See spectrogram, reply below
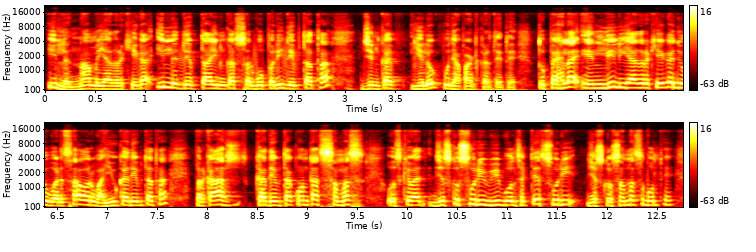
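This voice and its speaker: In a brisk, mellow, high-pitched voice with hardly any pauses, a man teaches history to students preparing for exams. His delivery is repetitive, peppered with "ठीक है" check-ins and direct writing instructions.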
